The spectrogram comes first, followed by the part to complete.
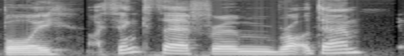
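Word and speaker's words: BOI: B O I think it's pronounced boy.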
